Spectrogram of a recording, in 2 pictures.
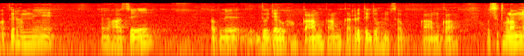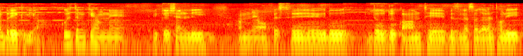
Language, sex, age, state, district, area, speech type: Urdu, male, 18-30, Delhi, East Delhi, urban, spontaneous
